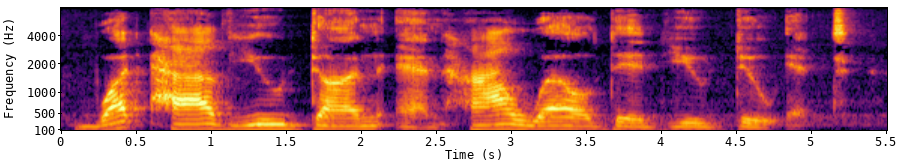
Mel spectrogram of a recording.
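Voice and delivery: very slow, drawn-out, word-by-word deliberate emphasis. A speaker spells out the question to the audience, very slow. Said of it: "I'm going to say it very slowly".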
